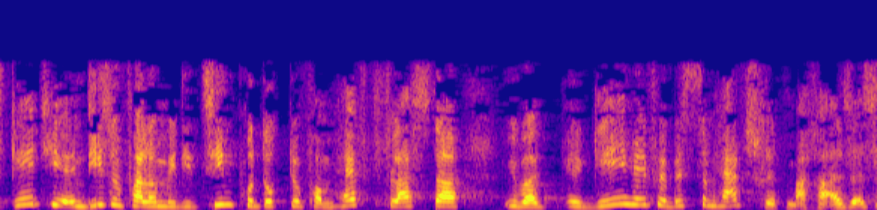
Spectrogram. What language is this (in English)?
German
